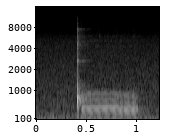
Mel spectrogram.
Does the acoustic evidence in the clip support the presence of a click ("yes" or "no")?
yes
